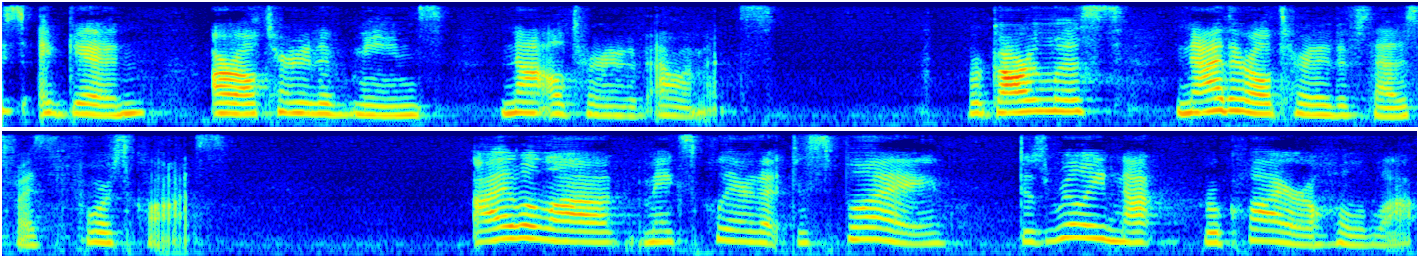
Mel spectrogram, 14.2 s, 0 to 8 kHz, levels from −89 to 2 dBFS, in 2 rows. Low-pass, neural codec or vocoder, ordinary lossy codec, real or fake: 7.2 kHz; codec, 16 kHz, 1.1 kbps, Voila-Tokenizer; AAC, 48 kbps; fake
